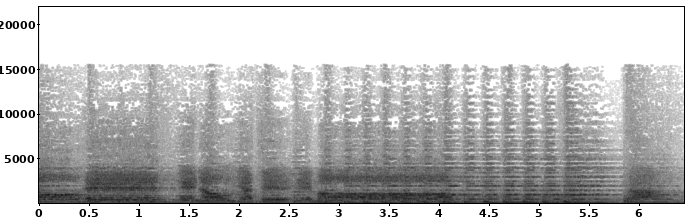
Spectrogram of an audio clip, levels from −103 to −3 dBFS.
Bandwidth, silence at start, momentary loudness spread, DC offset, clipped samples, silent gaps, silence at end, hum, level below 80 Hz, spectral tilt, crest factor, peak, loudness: 16 kHz; 0 s; 5 LU; under 0.1%; under 0.1%; none; 0 s; none; -34 dBFS; -5.5 dB/octave; 14 dB; -6 dBFS; -20 LUFS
